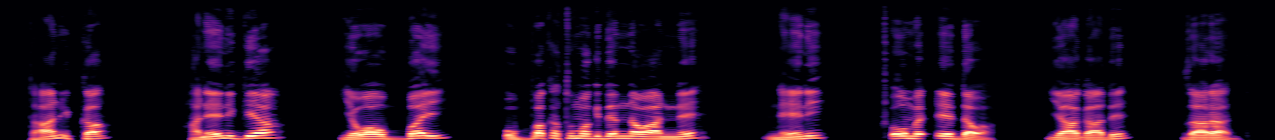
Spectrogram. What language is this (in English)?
Dawro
